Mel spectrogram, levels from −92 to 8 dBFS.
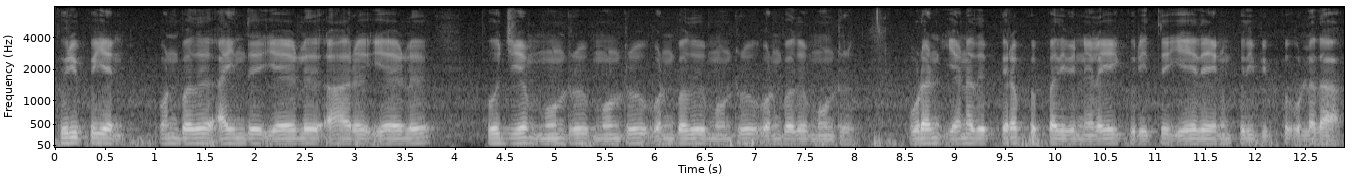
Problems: constant background noise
